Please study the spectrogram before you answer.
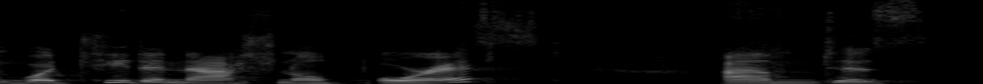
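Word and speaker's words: Ouachita: you know the the I always pronounced it incorrectly it's like the wachita national forest um which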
